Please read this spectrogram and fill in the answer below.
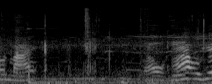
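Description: People's voices: short, high-pitched talk or calls near the start and again about a second and a half in, with music faintly underneath.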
